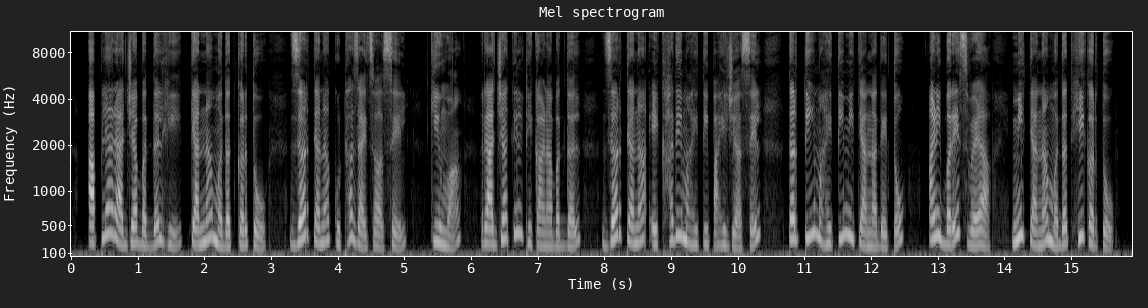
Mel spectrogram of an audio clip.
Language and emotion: Marathi, neutral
